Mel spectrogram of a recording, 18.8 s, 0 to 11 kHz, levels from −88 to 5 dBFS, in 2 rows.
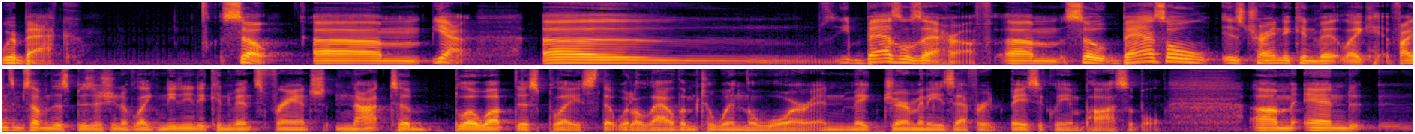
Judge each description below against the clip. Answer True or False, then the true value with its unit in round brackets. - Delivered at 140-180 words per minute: True (155 wpm)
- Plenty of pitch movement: True (6.8 semitones)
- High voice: False (115 Hz)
